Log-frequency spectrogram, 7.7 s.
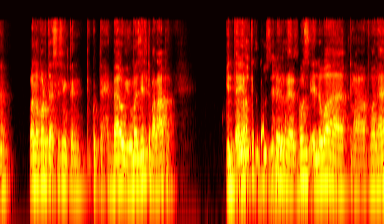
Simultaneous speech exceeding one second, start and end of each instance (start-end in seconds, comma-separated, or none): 4.7-6.4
